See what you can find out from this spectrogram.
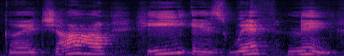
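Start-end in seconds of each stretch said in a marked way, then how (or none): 1.3-3.4 slow, even sentence read aloud; slow model reading. Shown as a demonstration. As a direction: read it slowly so they can follow. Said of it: "read them with me again".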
